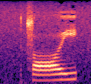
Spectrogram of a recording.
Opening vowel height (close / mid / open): mid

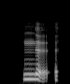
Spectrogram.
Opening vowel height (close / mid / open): mid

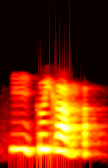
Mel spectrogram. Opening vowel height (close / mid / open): close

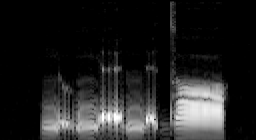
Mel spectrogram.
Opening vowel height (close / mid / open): mid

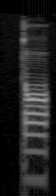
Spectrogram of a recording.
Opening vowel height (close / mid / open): mid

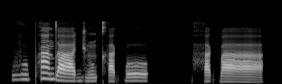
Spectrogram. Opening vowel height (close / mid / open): close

